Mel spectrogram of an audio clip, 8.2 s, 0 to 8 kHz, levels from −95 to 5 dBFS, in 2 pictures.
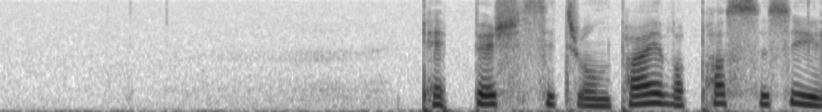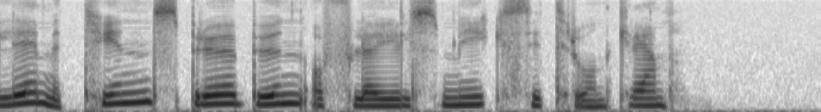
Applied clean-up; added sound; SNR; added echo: none; none; none; none.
